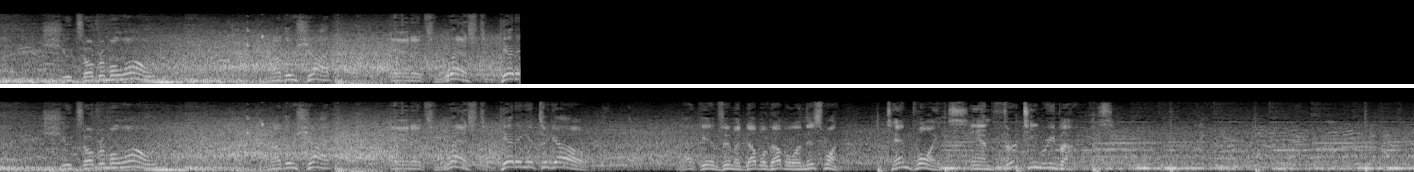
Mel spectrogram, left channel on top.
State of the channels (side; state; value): left; drops out; at 5.2 s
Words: Shoots over Malone. Another shot. And it's West getting it to go. That gives him a double-double in this one. 10 points and 13 rebounds.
